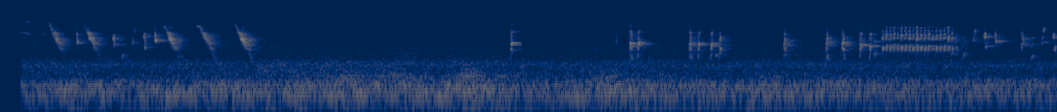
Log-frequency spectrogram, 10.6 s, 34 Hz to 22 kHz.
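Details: Cinnamon Java sparrow, a pet bird indoors, sings while gazing out the window, recorded 7 April 2021: quiet, quick descending chirps, then scattered clicks and a short buzzy, bell-like burst near the end over a low room hum.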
